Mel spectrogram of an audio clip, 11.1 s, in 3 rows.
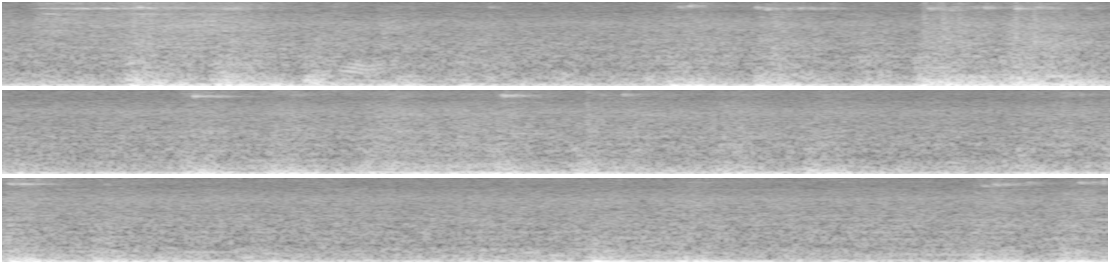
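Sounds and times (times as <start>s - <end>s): train wheels rumbling on rail: 0.0s - 11.0s
high wheel squeaks: 1.6s - 6.4s.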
